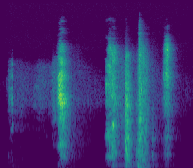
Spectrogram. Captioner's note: Raven cries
